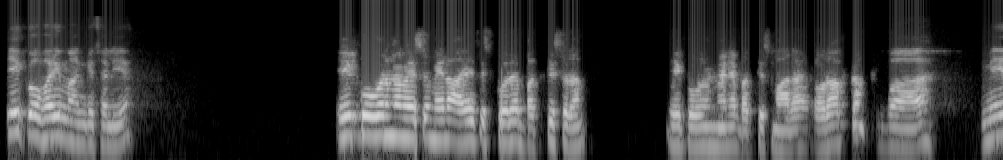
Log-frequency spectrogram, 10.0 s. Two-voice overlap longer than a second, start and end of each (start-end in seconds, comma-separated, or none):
none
